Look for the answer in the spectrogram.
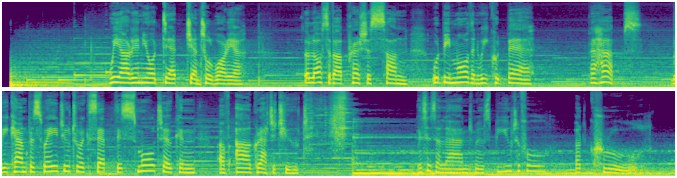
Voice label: Gaming Character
